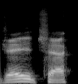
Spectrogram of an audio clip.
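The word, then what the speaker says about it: Jędrzejczyk: And Jade check. There you go, Corey. That's how you pronounce it.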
